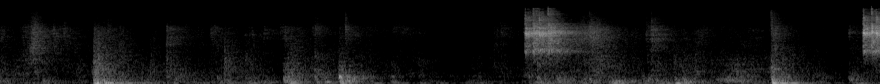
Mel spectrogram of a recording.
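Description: A plastic box thuds onto a hard floor.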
